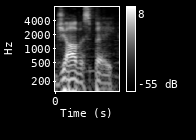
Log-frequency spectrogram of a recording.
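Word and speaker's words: Jervis: r vis it's actually it's spelled Gervais but it's said Java spay so you're looking at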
